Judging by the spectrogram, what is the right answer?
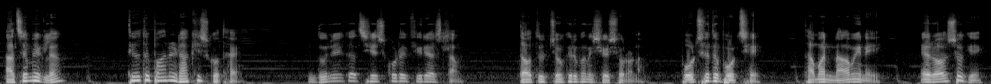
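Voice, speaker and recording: A man's voice: mid-range voice, lively intonation, fairly quick, vocal fry, long pauses, a little mellow, faint music behind. A man playing a domineering young man who teases and bosses around the woman he loves, yet sounds affectionate, in an audio love story. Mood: teasing. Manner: teasing, bossy, affectionate.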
